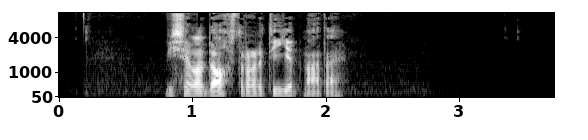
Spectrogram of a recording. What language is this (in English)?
Western Frisian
